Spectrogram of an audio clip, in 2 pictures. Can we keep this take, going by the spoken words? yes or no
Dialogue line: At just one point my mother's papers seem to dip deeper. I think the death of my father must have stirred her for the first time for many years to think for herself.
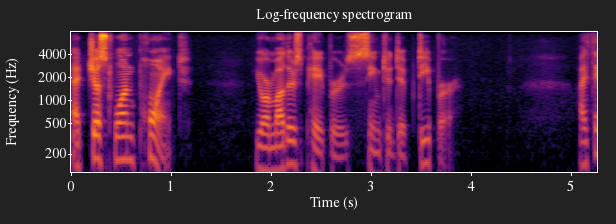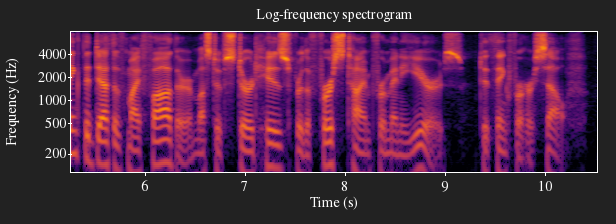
no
